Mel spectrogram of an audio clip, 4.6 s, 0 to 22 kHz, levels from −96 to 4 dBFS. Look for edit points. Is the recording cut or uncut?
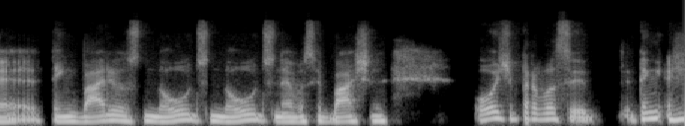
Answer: cut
